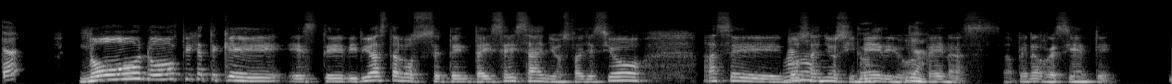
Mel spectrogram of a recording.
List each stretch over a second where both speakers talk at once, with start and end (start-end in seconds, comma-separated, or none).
7.8-9.3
